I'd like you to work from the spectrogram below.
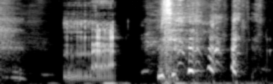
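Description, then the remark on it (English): A voice imitates a croaking noise deep in the throat: a rough, buzzy, belch-like rasp, then a second burst of gravelly croaks that rise and fall in pitch, moderately loud. “… made a croaking sound in her throat. Now, what does that sound like?”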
